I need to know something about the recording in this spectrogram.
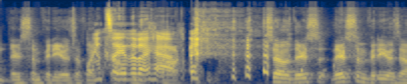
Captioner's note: laughing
